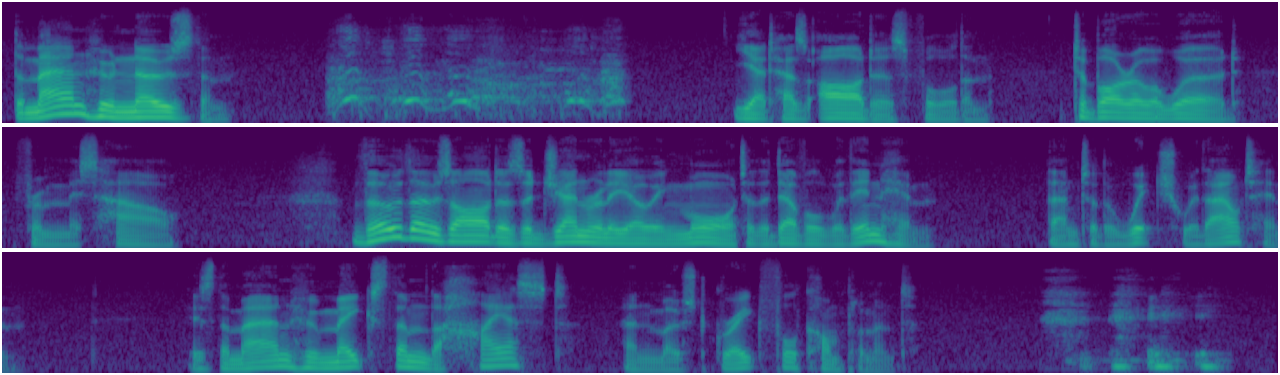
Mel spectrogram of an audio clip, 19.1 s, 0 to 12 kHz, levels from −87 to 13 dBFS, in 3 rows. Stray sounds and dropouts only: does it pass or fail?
fail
